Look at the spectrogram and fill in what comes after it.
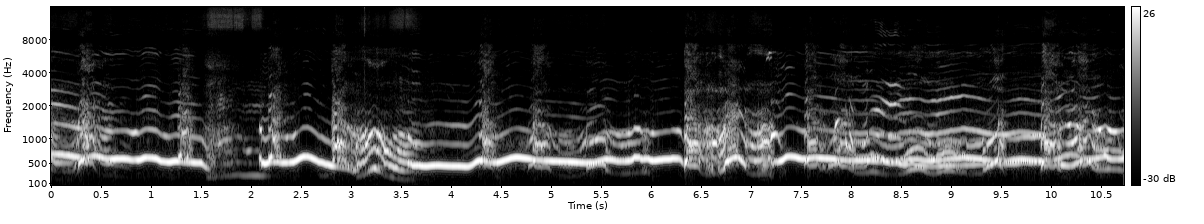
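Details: Two pet dogs, Jemma and Bubby, howl along while their owner sings "Crying Time"; long wavering tones held and sliding up and down, voices overlapping in a continuous chorus, with a brief dip near two seconds.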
